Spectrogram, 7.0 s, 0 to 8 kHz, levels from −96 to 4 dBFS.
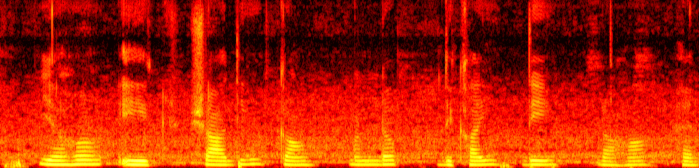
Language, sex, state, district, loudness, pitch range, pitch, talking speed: Hindi, female, Madhya Pradesh, Dhar, -20 LUFS, 180-195 Hz, 185 Hz, 75 wpm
